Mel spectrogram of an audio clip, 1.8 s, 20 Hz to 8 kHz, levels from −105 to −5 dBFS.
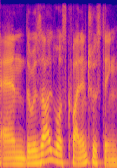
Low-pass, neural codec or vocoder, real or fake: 7.2 kHz; none; real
